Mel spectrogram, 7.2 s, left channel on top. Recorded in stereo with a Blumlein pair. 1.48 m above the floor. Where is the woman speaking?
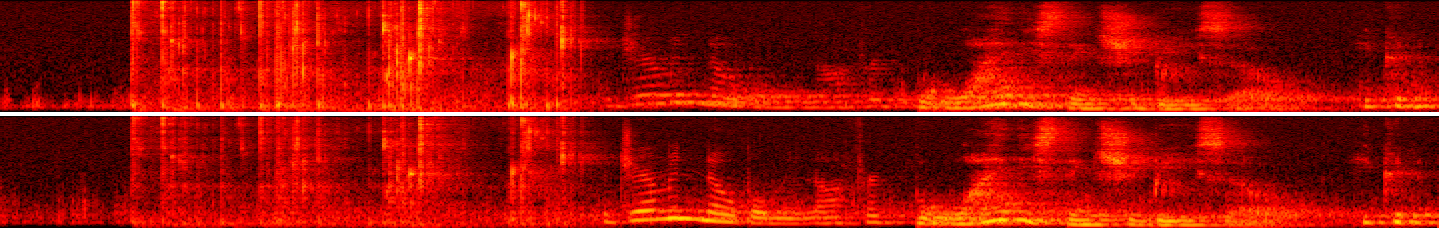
50° right, 0.9 m.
